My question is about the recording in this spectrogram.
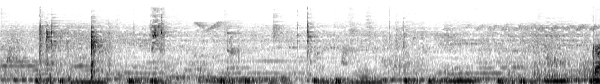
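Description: Background music with a steady low bass line, with a few sharp metal clinks in the first couple of seconds as the steel tape measure and tools knock against a cast-iron C-clamp.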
